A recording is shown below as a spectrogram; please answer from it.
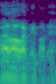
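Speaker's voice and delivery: put-on deep manly voice. Joking about greeting everybody every morning: put-on deep manly voice. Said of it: "I talk in a deep voice".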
